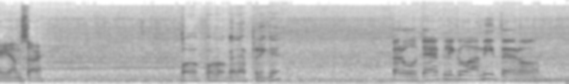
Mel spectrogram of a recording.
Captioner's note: speaking spanish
